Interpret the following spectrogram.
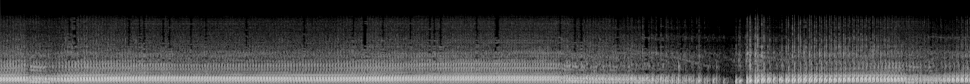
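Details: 1984 Honda Shadow VT700c V-twin, first startup after sitting over 7 years, carbs and fuel lines rebuilt, main tank off, started with starting fluid; even burble holding steady, revs drop and recover, keeps running on its own with no knocking; healthy.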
